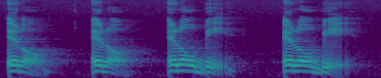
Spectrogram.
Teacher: It'll it will sounds like it'll it'll it's a very soft sound. It's easy to miss that will. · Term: contraction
